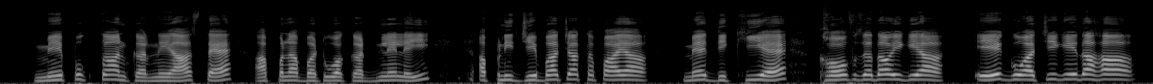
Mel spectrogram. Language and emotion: Dogri, fearful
